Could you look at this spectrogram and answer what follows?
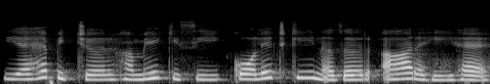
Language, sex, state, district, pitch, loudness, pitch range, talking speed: Hindi, male, Punjab, Fazilka, 240 Hz, -16 LUFS, 220-270 Hz, 120 wpm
